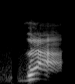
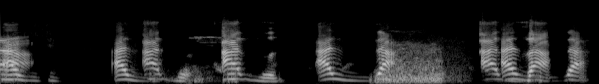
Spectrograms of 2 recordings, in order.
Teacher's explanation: کے کنارے سے، تو سنایا دانتوں سفلا ہے، سنایا سفلا اچھا ثنایا سفلا اندر کی طرف لگتا ہے، اندرونی حصے پہ ، زا ہاں زا سخت، ہاں سختی سے جا کے لگ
